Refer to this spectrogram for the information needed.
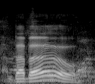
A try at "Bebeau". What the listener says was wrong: No R's in there.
